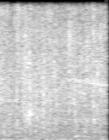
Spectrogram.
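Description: Rain falling on a garden during the rainy season, a steady, even hiss of drops that stays faint and constant throughout with no voices.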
